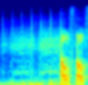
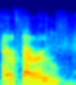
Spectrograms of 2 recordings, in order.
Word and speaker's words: Elphelt: Yeah, they're saying Elphelt, which is wrong. It's Elphelt. Elphelt Valentine. It could be on purpose. It could be a joke based on the fact that one of the announcer voices in the previous game couldn't pronounce her name. But May was more obvious about it. In the previous game, she went like, Erferu, rather than going, just saying it wrong.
